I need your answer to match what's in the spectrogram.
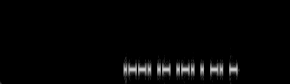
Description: Morse code, heard as a keyed tone, about 46 wpm, 700 Hz. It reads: PARENT
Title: Six Letter Words - 50wpm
